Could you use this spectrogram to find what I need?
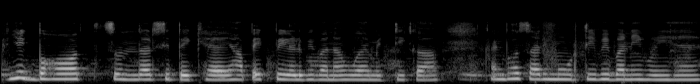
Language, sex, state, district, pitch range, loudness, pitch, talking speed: Hindi, female, Bihar, Jamui, 215-240 Hz, -27 LUFS, 225 Hz, 205 wpm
